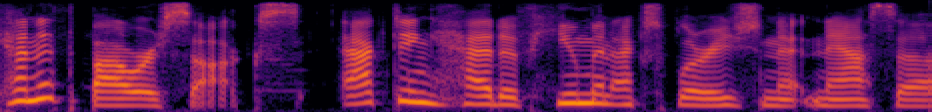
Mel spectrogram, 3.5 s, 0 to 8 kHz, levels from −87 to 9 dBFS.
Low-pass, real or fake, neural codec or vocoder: 7.2 kHz; real; none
